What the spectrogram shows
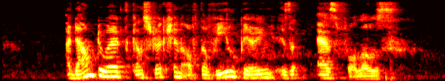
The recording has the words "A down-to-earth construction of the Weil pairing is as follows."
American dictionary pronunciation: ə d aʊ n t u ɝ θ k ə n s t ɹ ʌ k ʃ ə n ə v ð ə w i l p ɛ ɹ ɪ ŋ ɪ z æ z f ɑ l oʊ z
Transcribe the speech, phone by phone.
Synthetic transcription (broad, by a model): ə d aʊ n t u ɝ t k ə n s t ɹ ʌ k ʃ ə n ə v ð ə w i l p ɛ ɹ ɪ ŋ ɪ z æ z f ɑ l oʊ z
